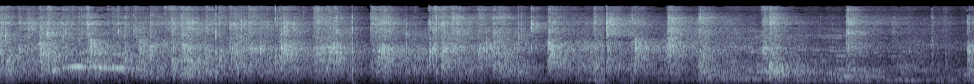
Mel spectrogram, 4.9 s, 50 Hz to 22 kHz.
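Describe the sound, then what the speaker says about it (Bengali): Classmates in a school classroom clap loudly for two students, a fairly close, uneven patter of hands with a few sharper taps and knocks, fading slightly in the middle before picking up again. "এই 2 জনের জন্য জোরে করতালি হবে।"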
